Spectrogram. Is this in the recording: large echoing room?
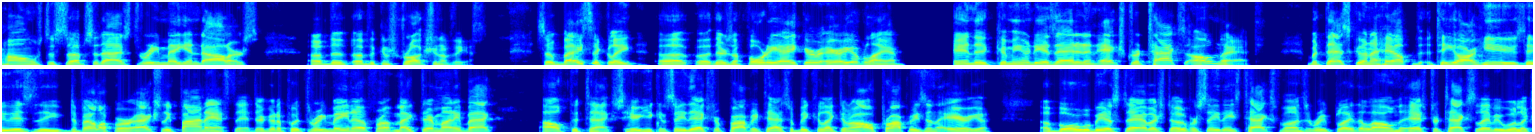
no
